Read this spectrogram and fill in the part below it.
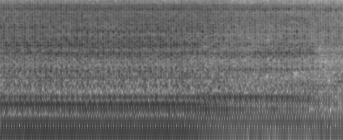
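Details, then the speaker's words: VW Passat diesel started after sitting for a while, after refuelling and a battery fix: loud idle with a heavy, low, steady clatter about four knocks a second. The owner suspects the tandem vacuum pump, unconfirmed. "je ne peux pas parler là, c'est vraiment bruyant, je veux dire, le bruit fonctionne, mais il y a un problème avec la pompe Tandem et le vide lui-même"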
